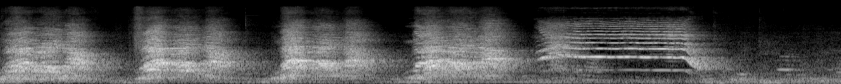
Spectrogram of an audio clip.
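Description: A speech choir of teenage students chanting together in four loud shouted bursts, one about every second and a half, then a long high cry held for about a second and a half that drops in pitch as it ends.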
